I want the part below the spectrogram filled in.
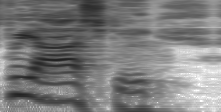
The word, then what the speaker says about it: brioche: And Agita, have some brioche. It's brioche.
